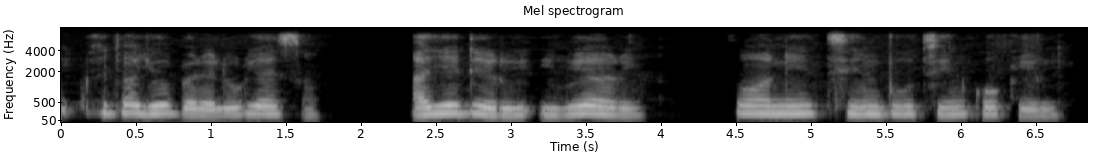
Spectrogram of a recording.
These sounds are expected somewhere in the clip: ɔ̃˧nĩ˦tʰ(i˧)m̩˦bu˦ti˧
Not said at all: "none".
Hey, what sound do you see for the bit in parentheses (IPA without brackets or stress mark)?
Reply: i˧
